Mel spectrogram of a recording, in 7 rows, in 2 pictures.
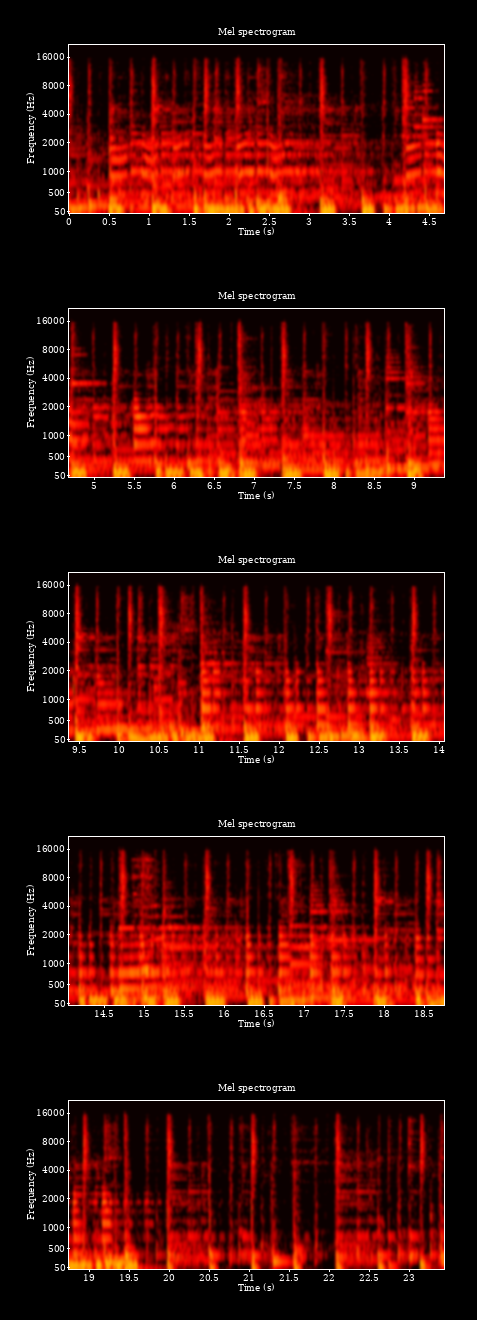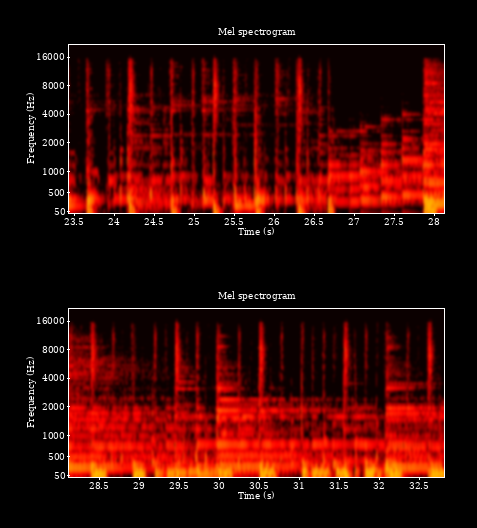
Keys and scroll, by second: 9.5 s.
